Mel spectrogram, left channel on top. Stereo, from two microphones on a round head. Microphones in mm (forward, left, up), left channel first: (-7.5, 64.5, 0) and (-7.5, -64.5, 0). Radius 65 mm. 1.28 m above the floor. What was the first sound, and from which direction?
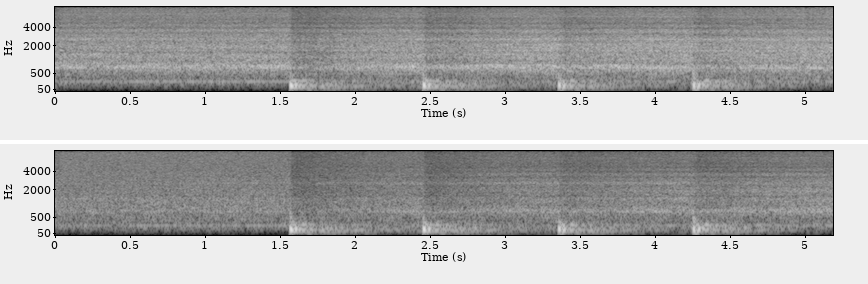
Footsteps, 15° left (ahead or behind).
